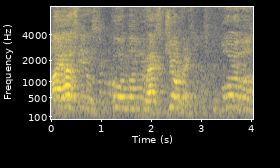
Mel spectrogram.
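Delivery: distant, thin voice as if shouting across a hall; no microphone. Shown as a demonstration. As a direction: project from far away without a mic. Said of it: "Without a microphone, it's".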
